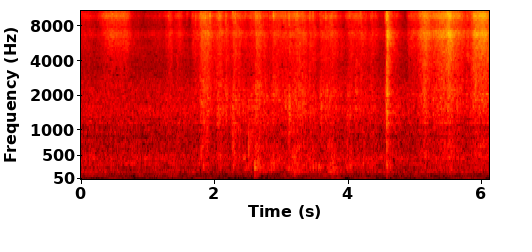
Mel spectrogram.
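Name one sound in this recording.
A plastic bag of grain crinkles and rustles as it is handled.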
